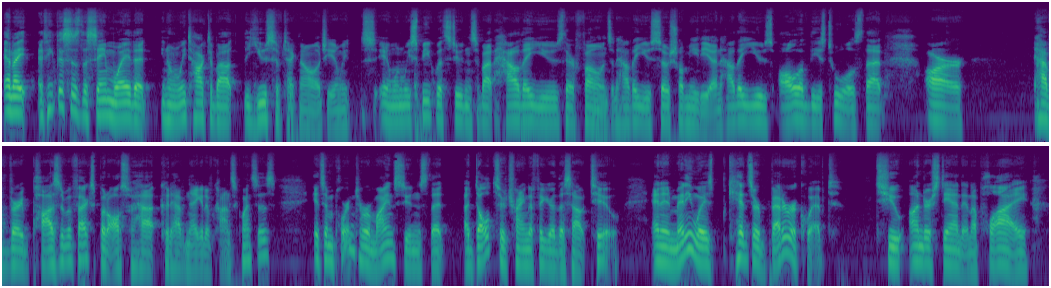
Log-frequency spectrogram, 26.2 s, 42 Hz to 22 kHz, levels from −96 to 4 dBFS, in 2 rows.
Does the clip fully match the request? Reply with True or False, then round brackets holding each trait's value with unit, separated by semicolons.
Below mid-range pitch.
True (115 Hz)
